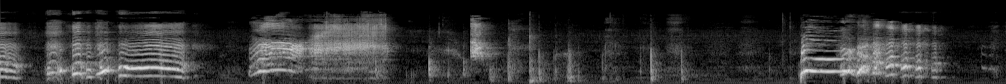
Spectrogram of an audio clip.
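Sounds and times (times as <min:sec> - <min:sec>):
baby laughing: 0:00.0 - 0:03.8, 0:08.3 - 0:10.0.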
